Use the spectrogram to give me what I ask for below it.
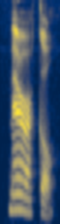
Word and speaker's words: miracle: 말씀드렸듯이 좀 된 소리처럼 바람 난다고 말씀드렸죠 그래서 미라클 이렇게 클 소리가 나는게 아니라 미국식 발음으로는 miracle miracle 이렇게 에 가깝게 소리가납니다 한국식 발음 그리고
